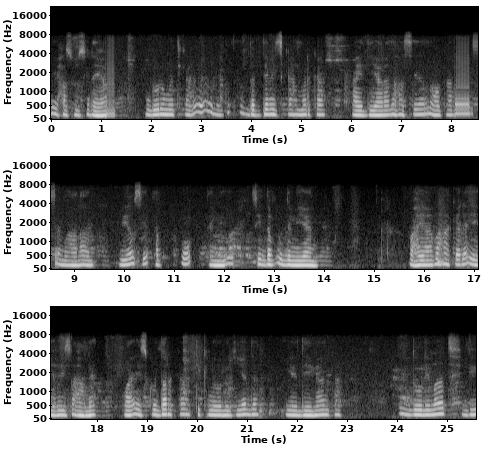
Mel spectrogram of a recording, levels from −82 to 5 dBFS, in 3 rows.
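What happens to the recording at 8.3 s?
Robotic sound from repeated short buffers runs from 8.06 to 8.62 s. New audio likely arrived too seldom, so the playback kept looping a short stretch instead of advancing, with almost nothing new getting through. The sound collapses into a rigid, metallic buzz at 66.7 Hz, which fits a buffer of about 15 ms repeating over and over.

Echo with no canceller also runs under this moment, as it does throughout. The far end's loudspeaker feeds its microphone and nothing removes it, so a thin copy about 24 dB quieter trails the sound by roughly a third of a second.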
